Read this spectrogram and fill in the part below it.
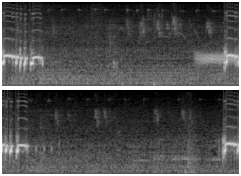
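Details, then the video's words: Local zebra dove in full song, recorded as a lure to excite other doves. Brief bursts of quick, cooing trilled notes separated by several seconds of quiet, with a low background hum. "Perkutut lokal gacor RAJA PIKAT ini ahlinya bikin semua burung perkutut gacor NYAUT"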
